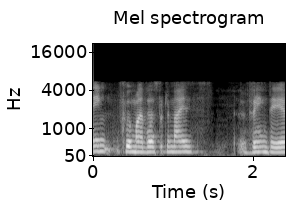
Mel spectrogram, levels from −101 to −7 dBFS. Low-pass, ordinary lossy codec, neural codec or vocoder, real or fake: 5.4 kHz; MP3, 48 kbps; codec, 24 kHz, 1.5 kbps, HILCodec; fake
